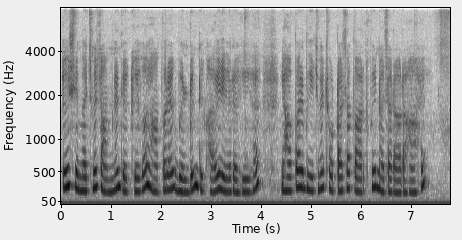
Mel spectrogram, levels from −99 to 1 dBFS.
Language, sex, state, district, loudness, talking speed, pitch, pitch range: Hindi, female, Rajasthan, Jaipur, -16 LUFS, 190 wpm, 220 Hz, 200-255 Hz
